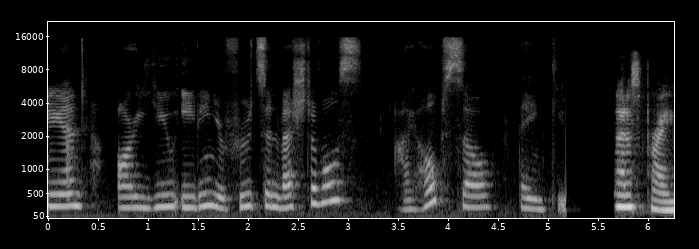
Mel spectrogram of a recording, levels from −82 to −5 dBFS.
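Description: For about 180 ms, from 5.47 to 5.65 s, near the end of the audio, the background drops out and is replaced by a smooth, featureless hiss about 7 dB quieter than the real ambience around it, which sits about 47 dB below the loudest parts. This is comfort noise in place of the background, likely from discontinuous transmission such as Opus DTX: the sender stopped sending during the pause, and the receiver filled the gap with synthetic noise that only roughly matches the original background.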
